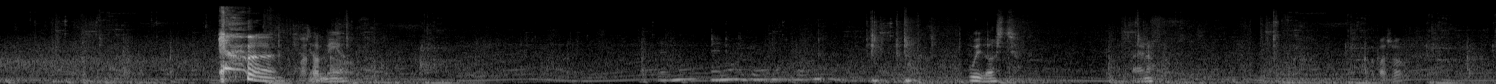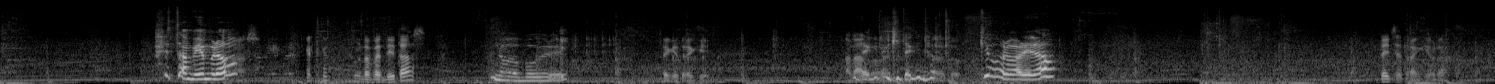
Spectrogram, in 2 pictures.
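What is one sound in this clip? Car engines hum and boost in a game.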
